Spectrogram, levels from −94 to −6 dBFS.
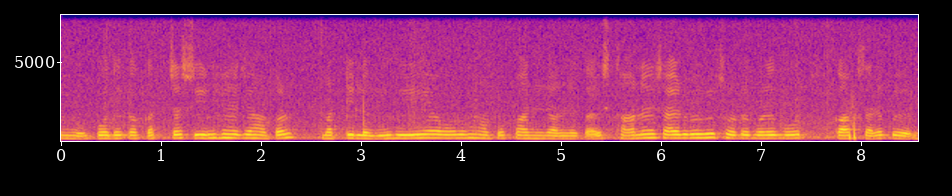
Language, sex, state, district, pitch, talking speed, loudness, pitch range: Hindi, female, Delhi, New Delhi, 200 Hz, 205 wpm, -15 LUFS, 190-215 Hz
